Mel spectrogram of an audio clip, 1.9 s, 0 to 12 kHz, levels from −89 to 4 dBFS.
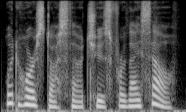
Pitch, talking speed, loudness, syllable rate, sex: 190 Hz, 225 wpm, -16 LUFS, 5.8 syllables/s, female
